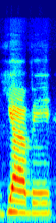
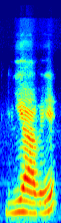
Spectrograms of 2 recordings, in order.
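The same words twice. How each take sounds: First: "llave" with "ll" said like a "y"; Lima ll. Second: "llave" with a clear "ll" as in lya; provincial ll. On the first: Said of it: "Aquí como que es, todo es". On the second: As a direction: mark "llave" with the "ll" sound of the provinces. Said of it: "Ahí sí está la diferencia". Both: Shown as a demonstration.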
